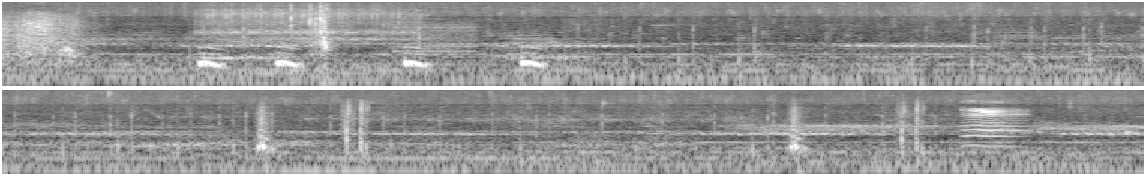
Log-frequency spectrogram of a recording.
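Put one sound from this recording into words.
Calm game music plays throughout.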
